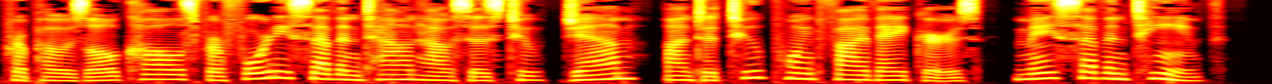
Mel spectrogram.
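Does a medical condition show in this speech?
No.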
